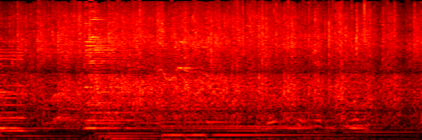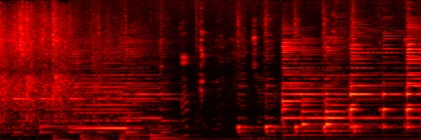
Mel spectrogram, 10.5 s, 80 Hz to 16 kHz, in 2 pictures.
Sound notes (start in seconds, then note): 0.0 audience cheers and applauds; 3.6 singer speaks off mic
